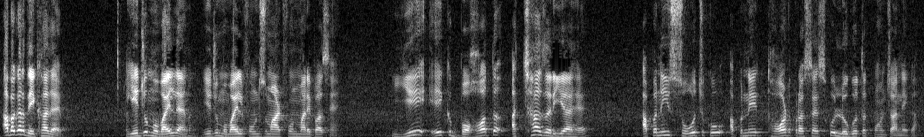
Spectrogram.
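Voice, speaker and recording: This network marketing business coach has a fairly high, animated voice at normal speed, with slight background noise. His motivational talk is emphatic: he repeats key lines, mixes in English words, and calls his viewers "guys."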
